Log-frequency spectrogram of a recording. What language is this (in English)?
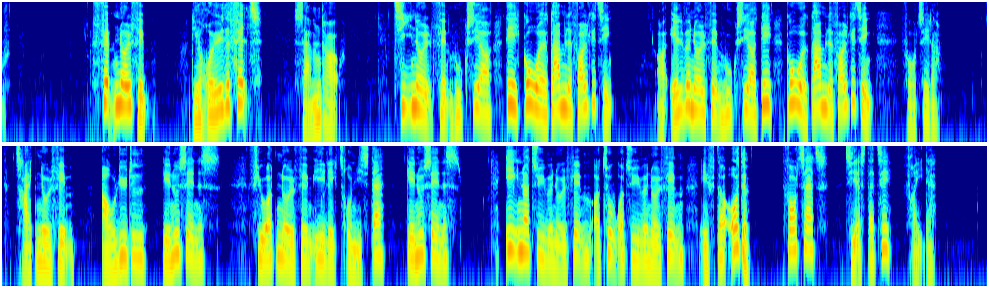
Danish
